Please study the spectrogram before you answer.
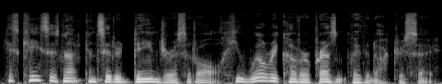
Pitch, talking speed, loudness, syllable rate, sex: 115 Hz, 205 wpm, -17 LUFS, 5.9 syllables/s, male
